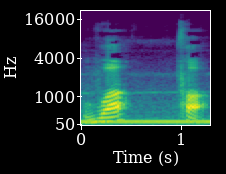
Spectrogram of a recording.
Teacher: दंतोष्ट निचले ओठ और ऊपर के दांतों से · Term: दंतोष्ठ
